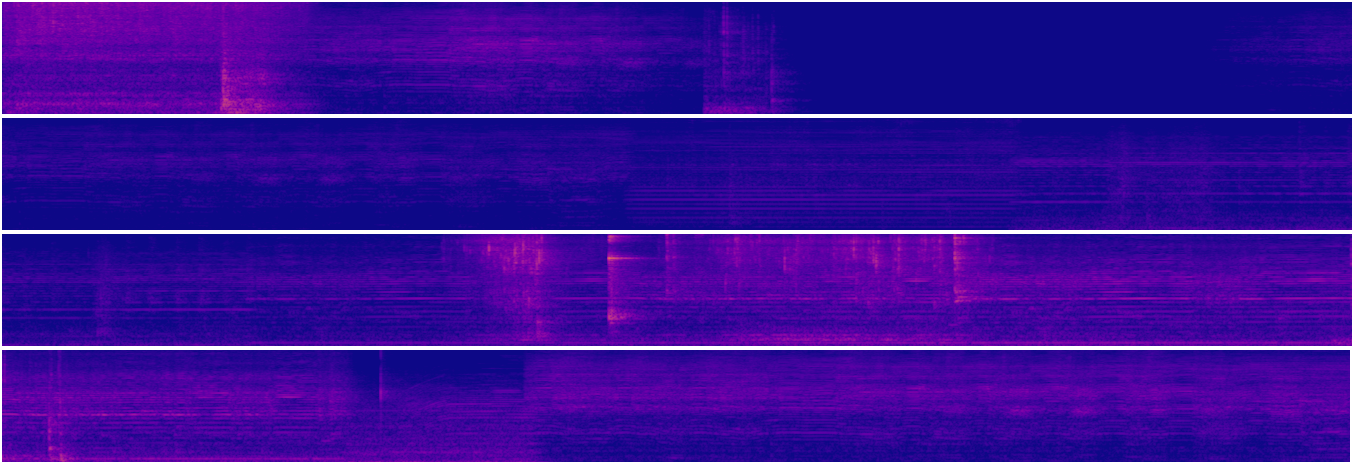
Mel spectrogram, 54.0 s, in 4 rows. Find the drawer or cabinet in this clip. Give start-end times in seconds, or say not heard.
7.0-7.8, 40.2-41.2.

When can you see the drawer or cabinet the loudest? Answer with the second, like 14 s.
41 s.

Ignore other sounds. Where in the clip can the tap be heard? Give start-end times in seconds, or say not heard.
0.0-3.1, 31.4-37.0.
